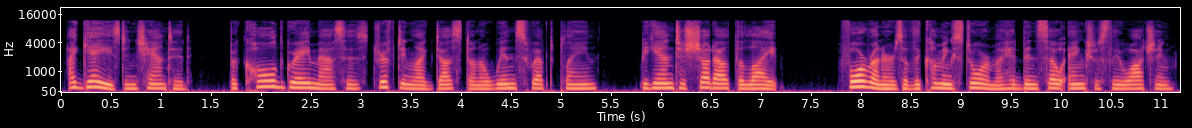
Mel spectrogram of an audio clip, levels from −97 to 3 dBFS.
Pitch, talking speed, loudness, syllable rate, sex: 200 Hz, 170 wpm, -19 LUFS, 4.5 syllables/s, female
